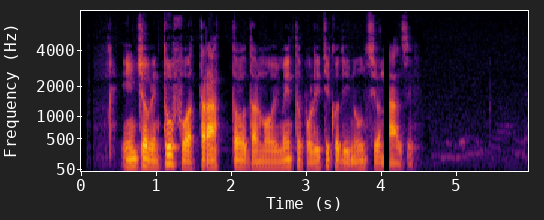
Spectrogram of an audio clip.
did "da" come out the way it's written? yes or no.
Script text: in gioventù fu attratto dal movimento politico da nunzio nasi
no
